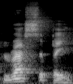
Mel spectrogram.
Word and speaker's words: recipe: Recipe, đọc là recipe, không có đọc receipt nha, receipt đã được tính tiền rồi.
